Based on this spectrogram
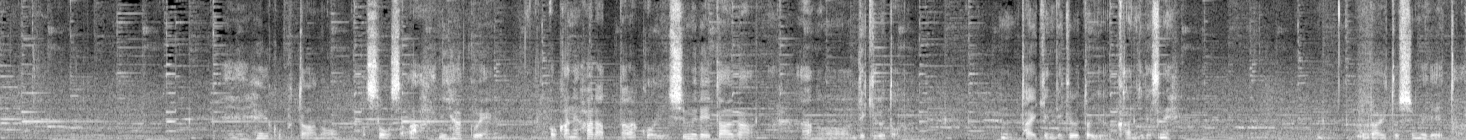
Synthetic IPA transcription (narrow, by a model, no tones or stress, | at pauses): eːhe̞ːko̞kɯ̟̥t̪aːno̞so̞ːsa̰ʔaɲ̟içakɯ̟ẽ̞ŋ | o̞kane̞haɾat̪ːaɾako̞ːjɯ̟ːɕimʲiɾe̞ːt̪aːɡa | ano̞d̪e̞kʲiɾɯ̟t̪o̞̰ | ɯ̟̃ɴt̪aikẽ̞nd̪e̞kʲiɾɯ̟t̪o̞jɯ̟̰ːkʰãɲ̟d͡ʑid̪e̞sɨne̞ | ɯ̟̃ɴ | ɸɯ̟ɾait̪o̞ɕimʲiɾe̞̰ːt̪a̰ː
